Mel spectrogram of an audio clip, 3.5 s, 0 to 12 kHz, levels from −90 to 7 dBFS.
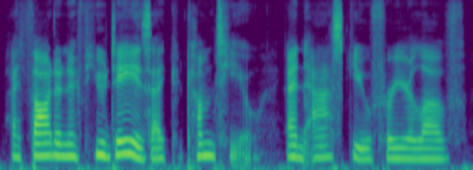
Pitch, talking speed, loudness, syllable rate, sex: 185 Hz, 285 wpm, -19 LUFS, 5.4 syllables/s, female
